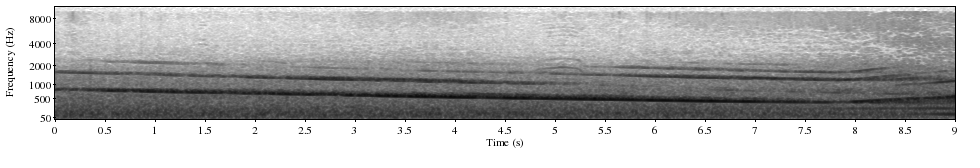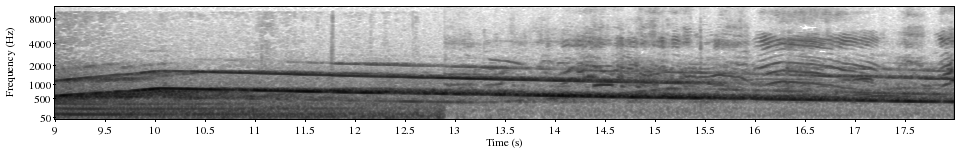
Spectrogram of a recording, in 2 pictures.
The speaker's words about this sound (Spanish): Un dispositivo de alarma da una señal de advertencia audible, visual o de otra forma sobre un problema o situación anormal por ejemplo, la alarma que advierte la erupción de un volcán.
